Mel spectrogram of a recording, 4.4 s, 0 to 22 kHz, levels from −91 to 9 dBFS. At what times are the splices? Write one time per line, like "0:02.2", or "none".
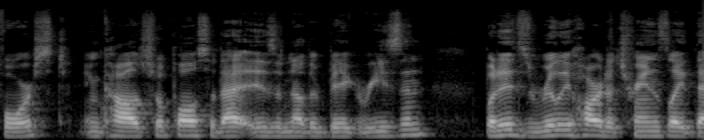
none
